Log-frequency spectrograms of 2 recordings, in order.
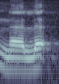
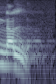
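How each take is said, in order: First: The word ends with a vowel after 'l'. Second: The word ends on the consonant 'l'. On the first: This is the Sanskrit reading. "Sanskrit में उसको पढ़ेंगे नल" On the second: This is the Hindi reading. "Hindi में पढ़ेंगे नल"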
